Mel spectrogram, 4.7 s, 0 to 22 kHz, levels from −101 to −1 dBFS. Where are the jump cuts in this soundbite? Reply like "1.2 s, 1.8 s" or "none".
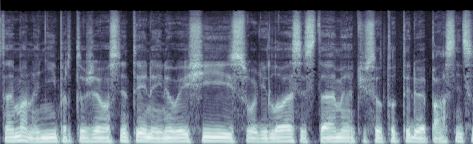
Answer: none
